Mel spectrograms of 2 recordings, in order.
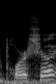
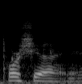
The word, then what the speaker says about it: Porsche: on the idea of Porsche Porsche or so I discovered recently is how it should be pronounced but it's too late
